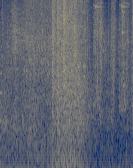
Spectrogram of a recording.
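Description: A rifle magazine clicks during a reload.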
